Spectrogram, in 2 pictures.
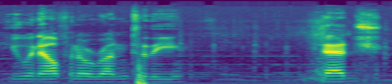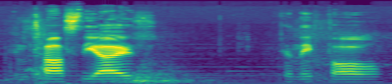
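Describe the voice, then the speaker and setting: A man's voice: medium pitch, monotone, slow pace. A man streaming a video game, narrating scenes and commenting casually with rambling, informal, sweary asides. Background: game music.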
